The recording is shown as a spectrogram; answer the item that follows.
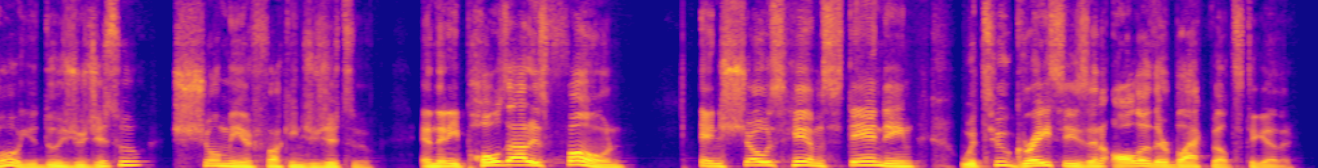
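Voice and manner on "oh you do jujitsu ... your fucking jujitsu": very humble, modest, unassuming voice. Retelling a video where a challenged doorman answers: imitating a humble doorman. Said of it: "all you hear this very humble, uh, doorman say is".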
